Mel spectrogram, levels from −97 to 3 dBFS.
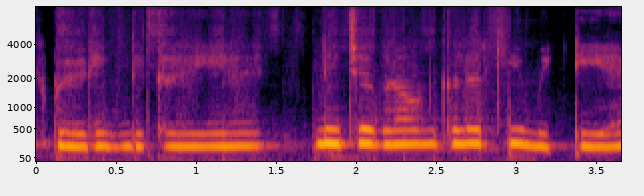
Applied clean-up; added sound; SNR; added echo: neural separator model SepFormer DNS4.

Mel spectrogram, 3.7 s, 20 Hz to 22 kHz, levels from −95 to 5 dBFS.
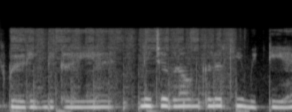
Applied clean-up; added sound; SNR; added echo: none; Drum kit; 15 dB; none.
